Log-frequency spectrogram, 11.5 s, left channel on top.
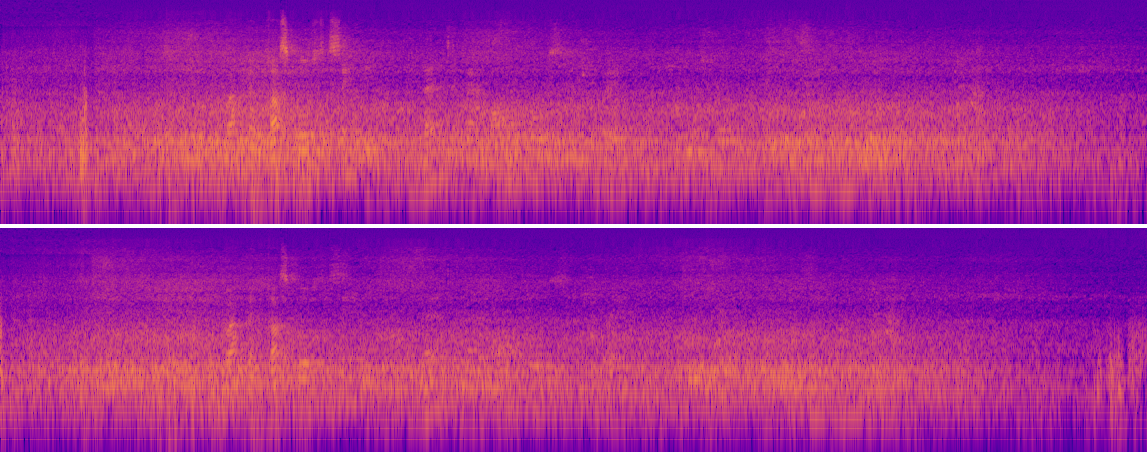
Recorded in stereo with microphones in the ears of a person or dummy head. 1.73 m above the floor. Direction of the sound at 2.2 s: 15° right (ahead or behind).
